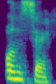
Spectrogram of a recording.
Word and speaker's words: once: one through ten combos okay uh eleven is onsei it looks like the english word once but it's pronounced well does it look like uno not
